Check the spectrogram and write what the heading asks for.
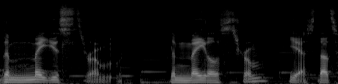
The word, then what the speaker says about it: Maelstrom: The Maelstrom?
